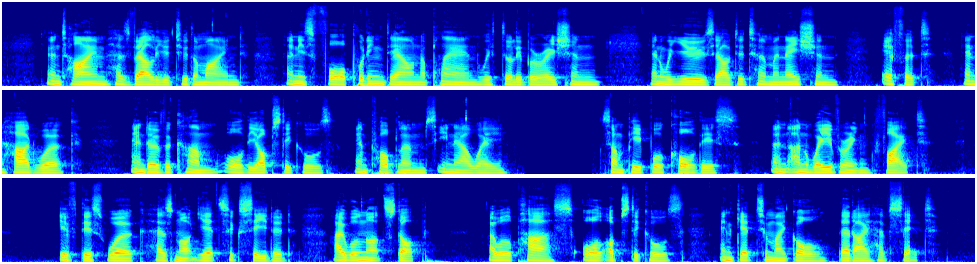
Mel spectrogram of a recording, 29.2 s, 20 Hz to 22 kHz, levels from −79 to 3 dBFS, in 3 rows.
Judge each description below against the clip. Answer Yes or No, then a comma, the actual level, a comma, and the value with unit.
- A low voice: Yes, low, 115 Hz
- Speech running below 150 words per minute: Yes, average, 140 wpm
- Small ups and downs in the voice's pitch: Yes, narrow, 2.3 semitones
